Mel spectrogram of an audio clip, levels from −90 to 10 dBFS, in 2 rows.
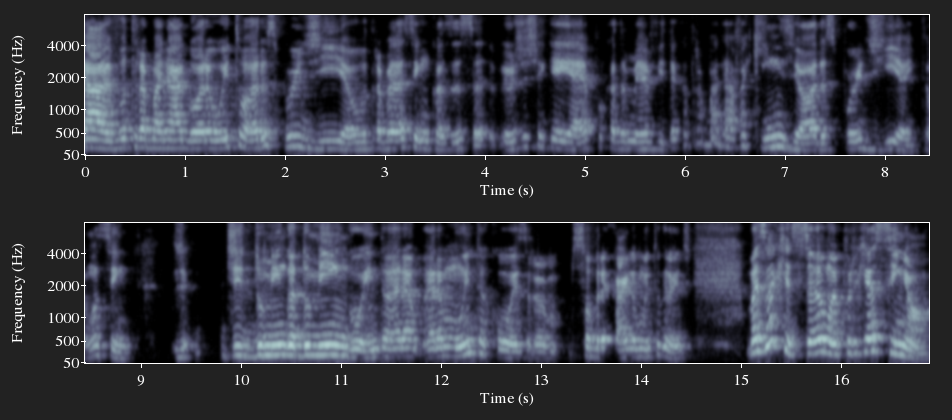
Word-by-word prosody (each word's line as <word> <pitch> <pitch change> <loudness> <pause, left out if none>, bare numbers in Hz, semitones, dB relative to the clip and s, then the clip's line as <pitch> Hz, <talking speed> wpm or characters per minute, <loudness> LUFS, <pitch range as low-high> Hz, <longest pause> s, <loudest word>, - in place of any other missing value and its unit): ah 190 -1 +8
eu 175 - -2
vou 190 +2 -5
trabalhar 190 -2 +1
agora 180 0 +1
8 190 +2 -3
horas 180 +1 -1
por 225 +2 -7
dia, 175 -4 -5
eu 150 - -6
vou 160 - -9
trabalhar 175 +1 -2
5 175 0 -5
às 145 - -7
vezes 170 +4 -8 0.3
eu 160 - -6
já 195 +5 -11
cheguei 195 -7 -1
a 150 - +2
época 205 +7 -6
da - - -9
minha 165 -1 -4
vida 165 +3 -12
que 185 - -21
eu - - -22
trabalhava 230 -6 -13
15 205 -4 -6
horas 150 0 -2
por 165 +4 -6
dia, 160 -1 -5
então, 125 0 -14
assim, 200 -10 -3 0.4
de 415 +1 -11 0.3
de 200 +2 0
domingo 210 +2 +4
a - - +9
domingo, 205 -4 +4
então, 165 +4 -2
era 180 +1 +1
era 175 +2 +1
muita 200 +7 -1
coisa, 455 -2 -3
era 480 - -6 0.2
sobrecarga - - 0
muito 175 - -7
grande. 415 -1 -5 0.6
Mas - - +7
a - - +6
questão 265 - +4
é 225 - +5
porque, 245 +3 -4
assim, 270 -6 +6
ó, 125 0 -1
190 Hz, 190 wpm, -22 LUFS, 170-215 Hz, 0.6 s, a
